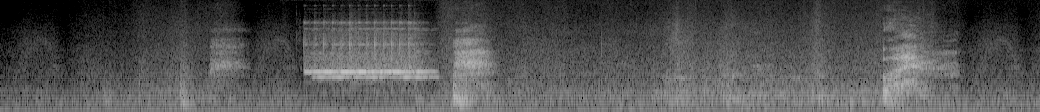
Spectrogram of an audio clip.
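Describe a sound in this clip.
Silky bedding rustles as a man tosses and sits up in bed.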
